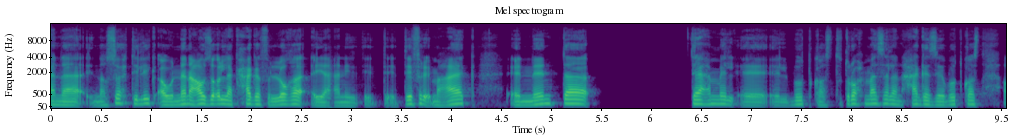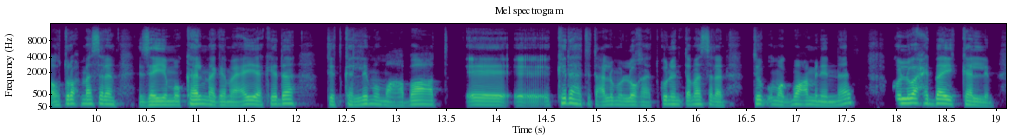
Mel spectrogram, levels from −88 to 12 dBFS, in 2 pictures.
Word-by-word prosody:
أنا 105 -2 +2
أ - - -2
نصيحتي 105 +8 -4
ليك 150 +2 -3
أو 110 0 +4
إن 110 - -1
أنا 130 - +6
عاوز 135 0 +6
اقول 135 0 +4
لك 125 - 0
حاجة 135 -1 +3
في 120 - -6
اللغة 125 +4 +3
يعني 90 -1 -4
ت - - -16 0.2
ت - - -14
تفرِق 130 - 0
معاك 130 +8 +2 0.4
إن 105 +2 -1
أنت 145 +1 +4 1.0
تعمل 135 -1 0
آآ 95 -2 -4
البودكاست 100 0 -8
ترُوح 140 +1 -1
مثلًا 135 -4 -2
حاجة 125 -1 -1
زي 105 -2 -3
بودكاست 125 +2 -5 0.2
أو 100 - +1
ترُوح 140 +3 0
مثلًا 135 -3 +1 0.2
زي 110 +3 +4
مكالمة 115 +3 +2
جماعيّة 105 +4 +1
كده 140 +6 +1 0.3
تتكلموا 115 +4 -3
مع 95 -3 -4
بعض 120 +5 +1 0.2
آآ 115 -1 +2
آآ 410 -1 -3
كده 165 -1 +1
هتتعلموا 115 -3 -3
اللغة، 110 -3 0
هتكون 125 +7 -3
أنت 120 -2 -2
مثلًا 115 -6 -1 0.3
تبقوا 140 -4 -2
مجموعة 115 +3 +2
من 115 -3 -2
الناس 105 +10 -1 0.4
كل 155 0 +5
واحد 160 -2 +4
بقى 150 -2 +7
يتكلّم، 110 -10 -1
125 Hz, 170 wpm, -24 LUFS, 105-135 Hz, 1.0 s, بقى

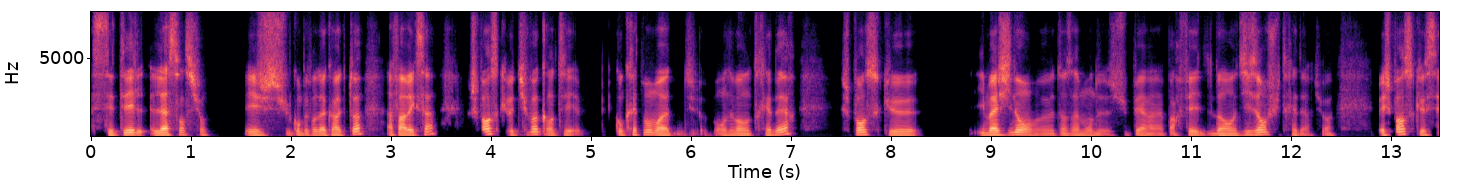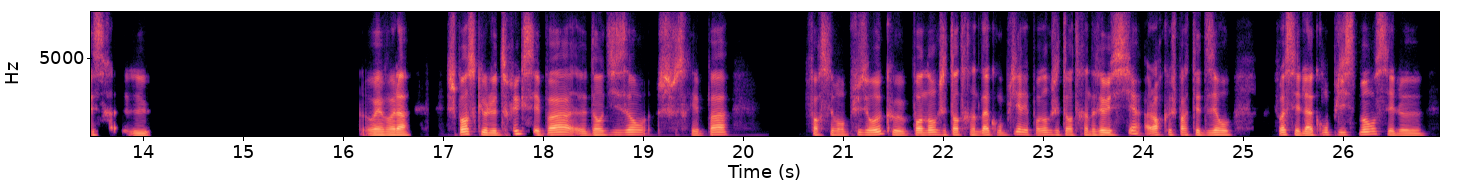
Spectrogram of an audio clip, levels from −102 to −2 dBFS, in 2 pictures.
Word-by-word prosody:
c'était 115 +5 +3
l - - -3
l'ascension 130 0 +4 0.3
et 110 0 +2
je 100 - 0
suis 110 - 0
complètement 115 0 -4
d'accord 110 +1 +2
avec 110 - -2
toi, 170 +2 +4 0.2
enfin - - +3
avec 110 0 +6
ça. 165 +7 0 0.3
Je - - -5
pense 170 +2 +5
que 125 - -5
tu 120 +4 -2
vois 165 +1 +3
quand 120 -5 -2
tu 125 +4 -7
es 120 - -5 0.3
concrètement 135 +2 -1
moi, 115 -4 +5 0.4
en 105 - -8
devenant 105 0 -1
trader, - - +1 0.5
je - - -10
pense 145 +1 +3
qu'imaginons, 125 +2 +1
heu, - - -7
dans 105 +2 -6
un 105 - -3
monde, 105 -2 -6
heu, 85 -1 -11
super, 105 +3 -5
heu, 90 -1 -7
parfait, 110 +4 -3
dans 105 +1 0
10 120 +6 -1
ans, 150 - +5
je - - -9
suis - - -12
trader, 95 -6 -8
tu - - -17
vois? 105 - -9 0.4
Mais 115 - +2
je - - -1
pense 165 +2 +3
que 125 - -2
ce 120 0 -4
sera 115 - -6
l 115 -3 -4 2.1
Ouais, 120 +2 +3
voilà. 125 0 +5 0.3
Je - - -1
pense 165 +2 +5
que 145 - 0
le 125 -2 +2
truc, 185 +10 -2
c'est 130 - 0
pas, 145 +3 +4
heu, 120 - -4
dans 125 +2 0
10 140 +2 -5
ans. 150 -1 0
Je - - -4
s - - -2
serais 120 -3 -6
pas 150 +7 +1 0.8
forcément 120 -3 -4
plus 140 +6 -6
heureux 145 +4 +4
que 130 -10 -2
pendant 135 +5 +2
que 140 - -3
j'étais 130 - -3
en - - +6
train 125 -1 -6
de 115 - -10
l'accomplir 130 +4 0
et 145 - -3
pendant 130 +1 -3
que 140 - -7
j'étais 130 0 -4
en 125 - -1
train 130 - -6
de 120 - -3
réussir 130 -3 +1
alors 135 +2 +2
que 140 - -7
je 135 - -10
partais 130 0 -1
de 125 - -11
0. 130 0 +1 0.4
Tu - - -35
vois, 145 - +4
c'est 130 -3 0
l'accomplissement, 140 +6 0
c'est 150 -8 -2
le 105 -2 -3
125 Hz, 220 wpm, -26 LUFS, 110-140 Hz, 2.1 s, avec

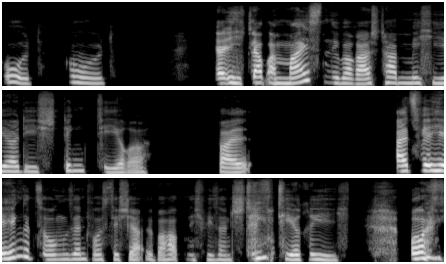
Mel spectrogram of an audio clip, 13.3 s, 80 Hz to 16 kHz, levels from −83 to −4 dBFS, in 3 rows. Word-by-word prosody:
Gut, 240 -7 -2 0.3
gut. 225 -5 -5 1.1
Äh, 215 +2 +5
ich 220 -3 0
glaube, 240 -1 +3
am 220 0 +1
meisten 250 +3 +2
überrascht 210 -2 0
haben 225 -1 0
mich 225 -1 -3
hier 215 -2 0
die 200 -1 -6
Stinktiere, 175 - -6 0.7
weil 180 -1 +2 1.5
Als 225 +1 +5
wir 240 - +7
hier 240 -1 +7
hingezogen 235 -9 0
sind, 220 0 -3
wusste 205 +1 -4
ich - - -9
ja - - 0
überhaupt 210 +1 -3
nicht, 195 0 -15
wie 195 - -5
so 200 - -7
'n 190 - -7
Stinktier 220 -5 0
riecht 195 -4 -3 0.6
und 260 +2 +6
215 Hz, 135 wpm, -21 LUFS, 200-235 Hz, 1.5 s, wir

